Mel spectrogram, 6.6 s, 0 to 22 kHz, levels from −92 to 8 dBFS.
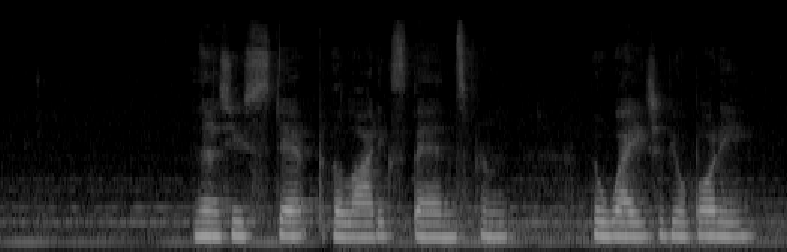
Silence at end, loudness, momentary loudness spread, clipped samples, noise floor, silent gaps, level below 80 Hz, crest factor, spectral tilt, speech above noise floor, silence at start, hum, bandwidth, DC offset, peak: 0 s; -43 LUFS; 23 LU; under 0.1%; -65 dBFS; none; -80 dBFS; 16 dB; -7.5 dB/octave; 23 dB; 0 s; none; 15.5 kHz; under 0.1%; -28 dBFS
